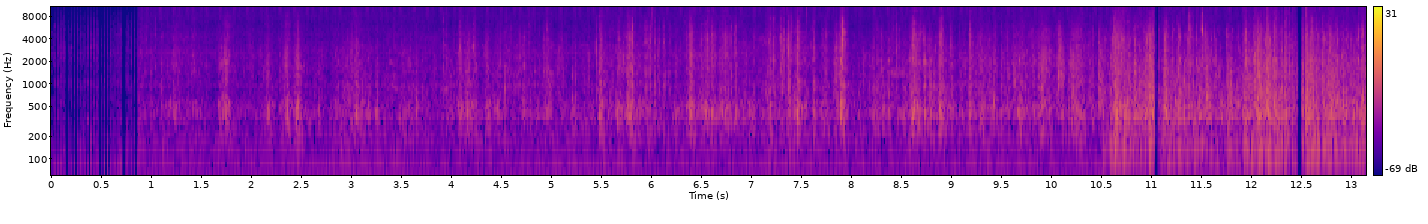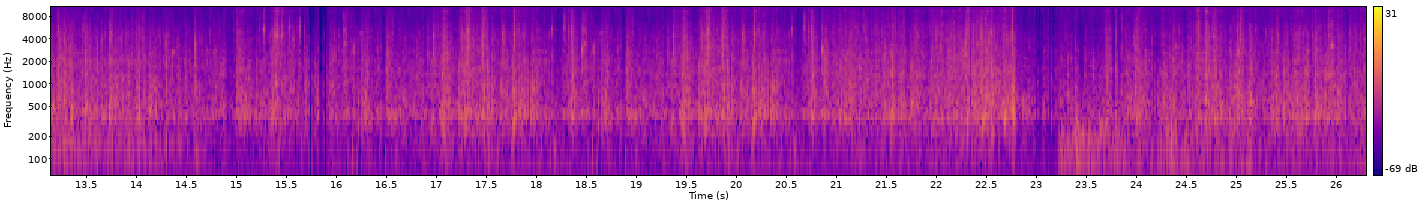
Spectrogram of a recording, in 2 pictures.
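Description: Dense, continuous crackling noise, growing louder through the first half and staying loud.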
